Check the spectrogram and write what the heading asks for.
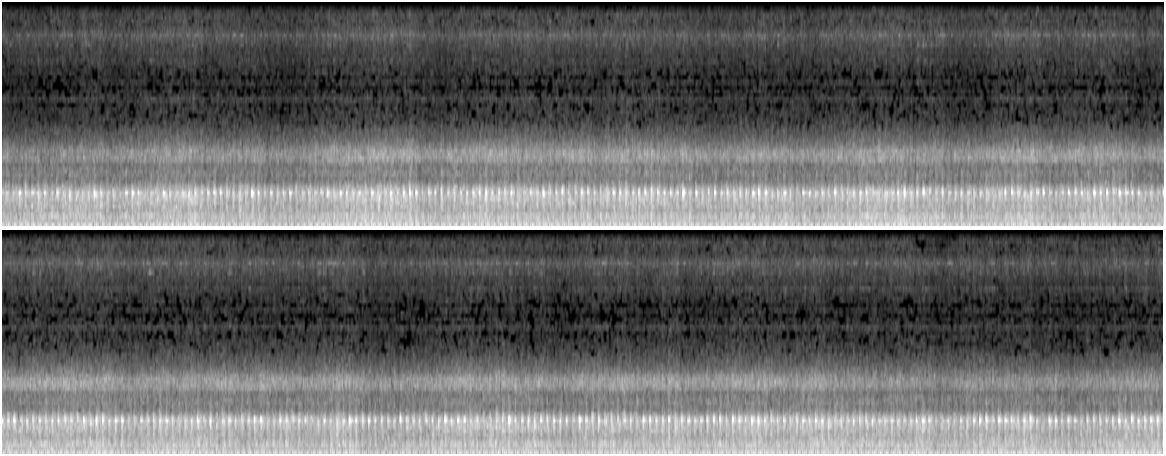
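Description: Band-saw sawmill running steadily as a log of red timber rides through on the carriage: a constant mechanical drone with a steady high whine.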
